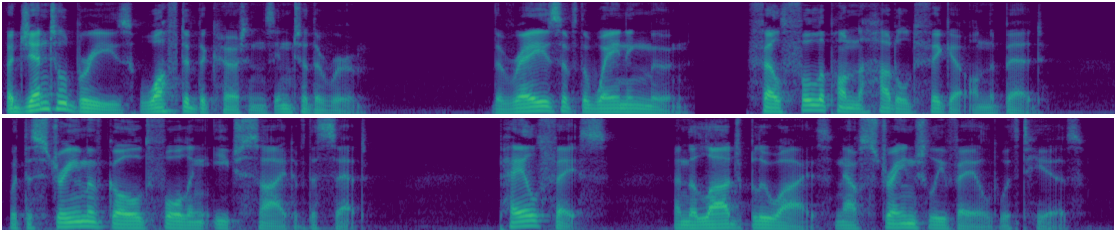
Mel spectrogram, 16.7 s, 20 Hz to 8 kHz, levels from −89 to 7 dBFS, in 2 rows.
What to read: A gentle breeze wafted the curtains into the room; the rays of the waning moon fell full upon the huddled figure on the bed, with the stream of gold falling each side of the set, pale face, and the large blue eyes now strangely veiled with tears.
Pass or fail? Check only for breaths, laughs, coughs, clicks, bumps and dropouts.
pass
